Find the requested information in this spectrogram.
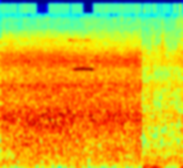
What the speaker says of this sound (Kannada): ಮಳೆ ಮಾತ್ರ ಜೋರಾಯಿತು ಫುಲ್ಲು.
